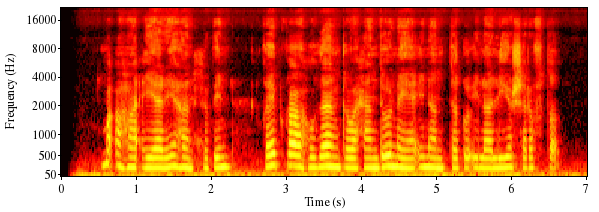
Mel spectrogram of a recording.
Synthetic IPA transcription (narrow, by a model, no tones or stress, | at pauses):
mɐʔɐɦɐʕɪjaːɾjɐɦɐnħʊbɪnqɑjbkʰɐɐhɔɣaːŋkʰɐwɑħɑːnd̪ɔːnɐjaːʔɪnaːnt̪ʰɐɣɔʔɪlaːlɪjɔʃɐɾɐft̪ʰɐ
